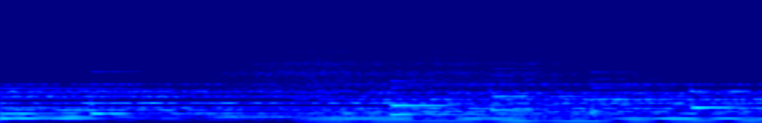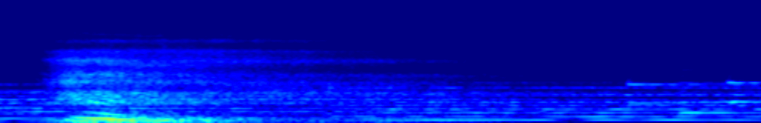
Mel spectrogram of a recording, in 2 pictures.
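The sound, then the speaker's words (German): One long, deep breath rushes in and out midway through, rising and fading over a soft bed of sustained tones that continue alone before and after. “Vielleicht möchtest du einmal hier ganz tief ein- und ausatmen.”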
